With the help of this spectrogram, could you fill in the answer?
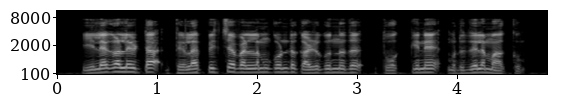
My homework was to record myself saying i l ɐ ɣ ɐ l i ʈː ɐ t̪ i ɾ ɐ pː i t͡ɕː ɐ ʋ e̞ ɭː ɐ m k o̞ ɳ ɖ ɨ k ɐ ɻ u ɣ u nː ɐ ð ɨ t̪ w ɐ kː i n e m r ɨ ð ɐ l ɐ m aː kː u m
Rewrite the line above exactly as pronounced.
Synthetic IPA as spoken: i l ɐ ɣ ɐ ɭ i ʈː ɐ t̪ i ɭ ɐ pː i t͡ɕː ɐ ʋ e̞ ɭː ɐ m k o̞ ɳ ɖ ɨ k ɐ ɻ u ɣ u nː ɐ ð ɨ t̪ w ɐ kː i n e m r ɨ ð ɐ l ɐ m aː kː u m

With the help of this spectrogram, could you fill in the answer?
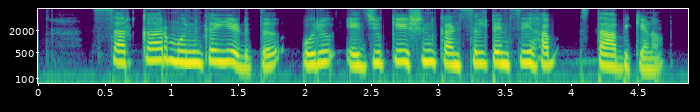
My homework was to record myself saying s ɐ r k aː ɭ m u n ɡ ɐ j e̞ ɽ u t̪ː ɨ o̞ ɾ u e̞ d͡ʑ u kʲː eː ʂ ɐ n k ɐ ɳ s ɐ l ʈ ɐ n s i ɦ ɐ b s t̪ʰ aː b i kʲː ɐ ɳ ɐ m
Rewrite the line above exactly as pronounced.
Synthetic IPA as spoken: s ɐ r k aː r m u n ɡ ɐ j e̞ ɽ u t̪ː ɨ o̞ ɾ u e̞ d͡ʑ u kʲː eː ʂ ɐ n k ɐ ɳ s ɐ l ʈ ɐ n s i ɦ ɐ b s t̪ʰ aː b i kʲː ɐ ɳ ɐ m

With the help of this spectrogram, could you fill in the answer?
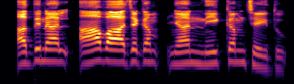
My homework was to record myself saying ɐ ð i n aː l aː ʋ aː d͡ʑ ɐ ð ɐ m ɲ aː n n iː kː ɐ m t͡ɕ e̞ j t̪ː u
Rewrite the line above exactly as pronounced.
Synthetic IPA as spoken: ɐ ð i n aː l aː ʋ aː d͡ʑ ɐ ɣ ɐ m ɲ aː n n iː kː ɐ m t͡ɕ e̞ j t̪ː u

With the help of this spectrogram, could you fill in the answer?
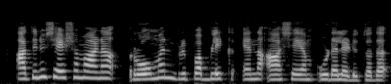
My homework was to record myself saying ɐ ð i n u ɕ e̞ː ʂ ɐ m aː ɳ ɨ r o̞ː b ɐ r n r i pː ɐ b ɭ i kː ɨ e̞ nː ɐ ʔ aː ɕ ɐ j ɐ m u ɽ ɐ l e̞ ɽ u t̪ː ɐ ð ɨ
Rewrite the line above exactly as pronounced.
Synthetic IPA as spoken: ɐ ð i n u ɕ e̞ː ʂ ɐ m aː ɳ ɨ r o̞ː m ɐ n r i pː ɐ b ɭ i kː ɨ e̞ nː ɐ ʔ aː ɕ ɐ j ɐ m u ɽ ɐ l e̞ ɽ u t̪ː ɐ ð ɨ

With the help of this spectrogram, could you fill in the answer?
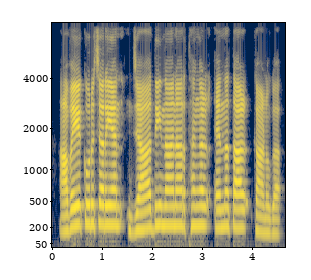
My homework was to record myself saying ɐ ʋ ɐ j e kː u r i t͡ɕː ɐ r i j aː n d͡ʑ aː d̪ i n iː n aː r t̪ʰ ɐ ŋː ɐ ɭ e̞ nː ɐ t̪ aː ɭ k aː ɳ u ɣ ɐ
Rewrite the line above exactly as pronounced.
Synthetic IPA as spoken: ɐ ʋ ɐ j e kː u r i t͡ɕː ɐ r i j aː n d͡ʑ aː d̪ i n aː n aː r t̪ʰ ɐ ŋː ɐ ɭ e̞ nː ɐ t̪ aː ɭ k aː ɳ u ɣ ɐ

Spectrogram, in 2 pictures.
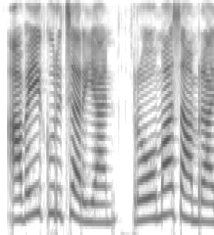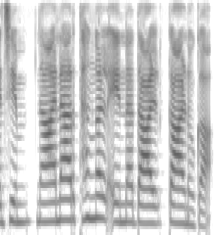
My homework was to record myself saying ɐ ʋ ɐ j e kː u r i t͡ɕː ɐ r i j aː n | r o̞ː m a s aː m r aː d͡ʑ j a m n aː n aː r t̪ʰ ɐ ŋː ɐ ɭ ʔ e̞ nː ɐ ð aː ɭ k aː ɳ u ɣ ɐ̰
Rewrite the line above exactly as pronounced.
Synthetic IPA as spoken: ɐ ʋ ɐ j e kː u r i t͡ɕː ɐ r i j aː n | r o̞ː m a s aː m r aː d͡ʑ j ɐ m n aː n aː r t̪ʰ ɐ ŋː ɐ ɭ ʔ e̞ nː ɐ ð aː ɭ k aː ɳ u ɣ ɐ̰

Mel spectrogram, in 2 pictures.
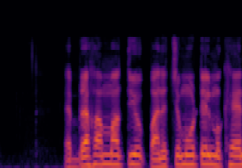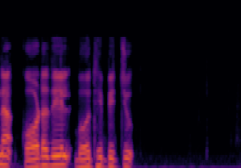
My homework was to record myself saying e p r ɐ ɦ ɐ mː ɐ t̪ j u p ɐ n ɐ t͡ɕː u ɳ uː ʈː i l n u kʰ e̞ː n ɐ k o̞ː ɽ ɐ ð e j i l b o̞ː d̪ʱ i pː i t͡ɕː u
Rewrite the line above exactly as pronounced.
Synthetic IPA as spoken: e b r ɐ ɦ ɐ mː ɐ t̪ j u p ɐ n ɐ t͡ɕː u m uː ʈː i l m u kʰ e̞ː n ɐ k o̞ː ɽ ɐ ð i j i l b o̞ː d̪ʱ i pː i t͡ɕː u

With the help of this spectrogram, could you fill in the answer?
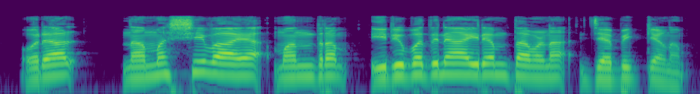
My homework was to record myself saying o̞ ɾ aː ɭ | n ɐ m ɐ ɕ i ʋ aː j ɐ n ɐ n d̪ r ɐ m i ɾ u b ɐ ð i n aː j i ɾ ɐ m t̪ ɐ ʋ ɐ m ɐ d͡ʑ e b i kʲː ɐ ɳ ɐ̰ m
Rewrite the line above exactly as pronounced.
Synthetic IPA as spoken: o̞ ɾ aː ɭ | n ɐ m ɐ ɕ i ʋ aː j ɐ m ɐ n d̪ r ɐ m i ɾ u b ɐ ð i n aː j i ɾ ɐ m t̪ ɐ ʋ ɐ ɳ ɐ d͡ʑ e b i kʲː ɐ ɳ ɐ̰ m

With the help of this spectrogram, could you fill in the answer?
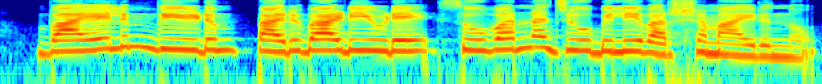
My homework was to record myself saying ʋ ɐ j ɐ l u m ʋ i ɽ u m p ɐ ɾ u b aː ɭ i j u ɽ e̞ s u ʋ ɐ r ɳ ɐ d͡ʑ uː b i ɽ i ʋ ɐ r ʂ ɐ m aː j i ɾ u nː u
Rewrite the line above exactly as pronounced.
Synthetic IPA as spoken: ʋ ɐ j ɐ l u m ʋ iː ɽ u m p ɐ ɾ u b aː ɽ i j u ɽ e̞ s u ʋ ɐ r ɳ ɐ d͡ʑ uː b i l i ʋ ɐ r ʂ ɐ m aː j i ɾ u nː u

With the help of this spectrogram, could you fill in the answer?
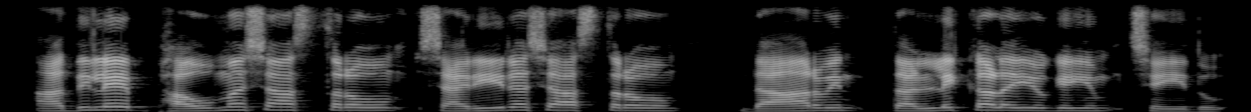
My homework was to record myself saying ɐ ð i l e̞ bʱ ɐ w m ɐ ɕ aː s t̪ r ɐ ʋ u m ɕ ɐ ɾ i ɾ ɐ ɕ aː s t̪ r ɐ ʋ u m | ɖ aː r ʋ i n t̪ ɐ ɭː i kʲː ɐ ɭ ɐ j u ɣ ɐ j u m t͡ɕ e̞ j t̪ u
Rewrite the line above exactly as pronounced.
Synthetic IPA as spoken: ɐ ð i l e̞ bʱ ɐ w m ɐ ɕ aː s t̪ r ɐ ʋ u m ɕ ɐ ɾ iː ɾ ɐ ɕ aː s t̪ r ɐ ʋ u m | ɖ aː r ʋ i n t̪ ɐ ɭː i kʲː ɐ ɭ ɐ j u ɣ ɐ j u m t͡ɕ e̞ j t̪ u

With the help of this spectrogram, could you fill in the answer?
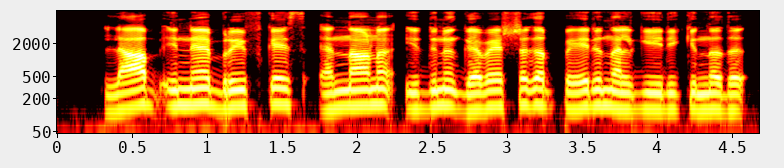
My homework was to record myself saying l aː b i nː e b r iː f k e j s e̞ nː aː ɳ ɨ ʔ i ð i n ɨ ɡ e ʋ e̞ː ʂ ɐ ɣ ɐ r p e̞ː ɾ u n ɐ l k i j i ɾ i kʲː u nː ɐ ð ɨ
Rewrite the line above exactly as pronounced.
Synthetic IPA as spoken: l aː b i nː e b r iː f k e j s e̞ nː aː ɳ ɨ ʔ i ð i n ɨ ɡ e ʋ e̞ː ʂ ɐ ɣ ɐ r p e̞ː ɾ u n ɐ l k i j i ɾ i kʲː u nː ɐ ð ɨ

